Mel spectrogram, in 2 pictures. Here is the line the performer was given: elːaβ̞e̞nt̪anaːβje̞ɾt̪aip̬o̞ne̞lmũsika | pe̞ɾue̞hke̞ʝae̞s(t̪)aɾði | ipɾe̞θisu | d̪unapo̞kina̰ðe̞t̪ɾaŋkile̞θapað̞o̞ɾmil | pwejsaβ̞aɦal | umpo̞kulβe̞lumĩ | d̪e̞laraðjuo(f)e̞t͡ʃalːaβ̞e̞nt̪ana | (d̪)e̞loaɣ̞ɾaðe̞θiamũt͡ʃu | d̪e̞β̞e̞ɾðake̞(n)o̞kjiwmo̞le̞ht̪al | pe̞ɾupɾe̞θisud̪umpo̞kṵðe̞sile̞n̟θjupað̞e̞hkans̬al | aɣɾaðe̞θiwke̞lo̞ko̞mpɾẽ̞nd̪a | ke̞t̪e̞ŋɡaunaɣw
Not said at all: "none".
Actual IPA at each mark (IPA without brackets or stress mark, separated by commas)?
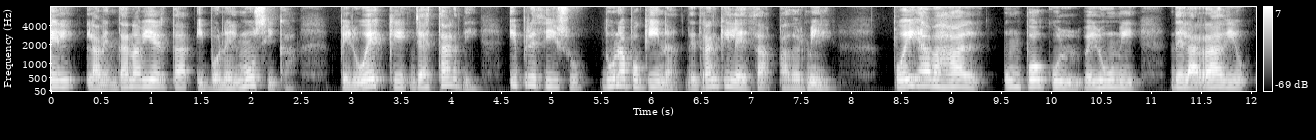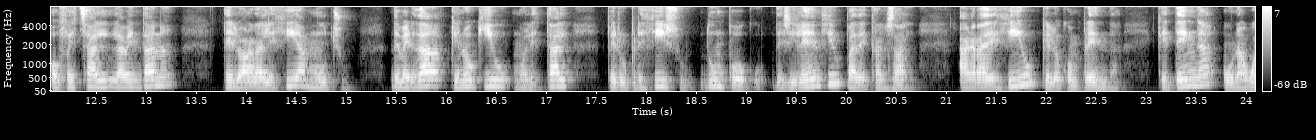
t̪, f, t̪, n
